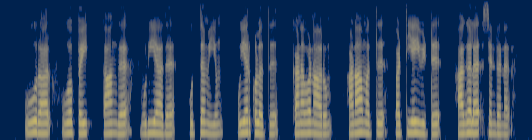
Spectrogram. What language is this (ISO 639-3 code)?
tam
